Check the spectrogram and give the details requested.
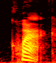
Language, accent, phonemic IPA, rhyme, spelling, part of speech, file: English, General American, /kwæk/, -æk, quack, noun / verb / interjection / adjective, En-us-quack.ogg
- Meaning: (noun) The vocalisation made by a duck; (verb) 1. Of a duck, to make its characteristic vocalisation 2. To make a sound similar to the quack of a duck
